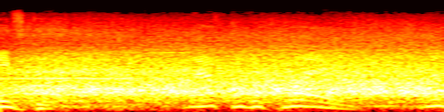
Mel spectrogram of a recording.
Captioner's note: cheering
